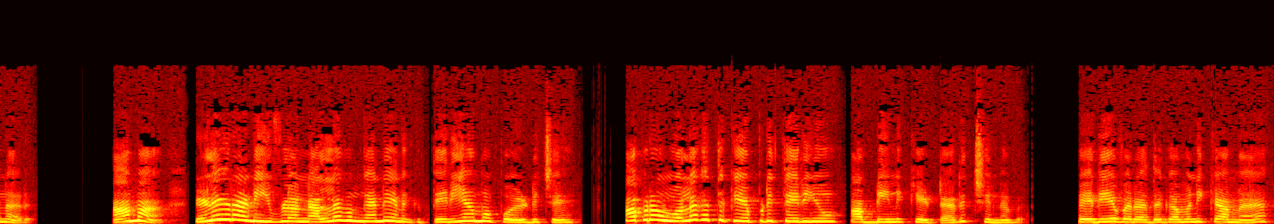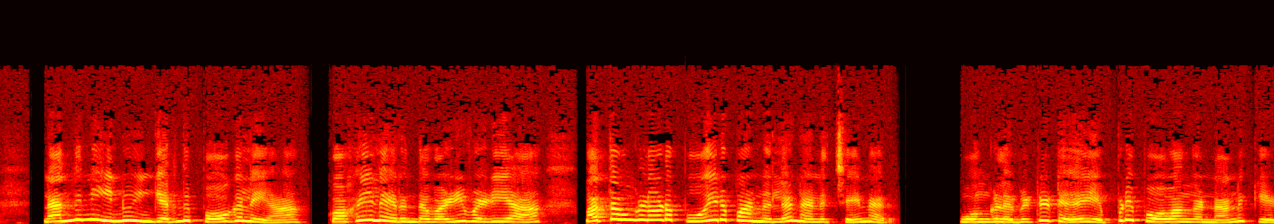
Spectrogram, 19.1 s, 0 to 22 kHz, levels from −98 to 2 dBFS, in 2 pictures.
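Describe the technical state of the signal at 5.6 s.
At 5.6 s the speech carries grainy distortion that tracks its level, present throughout the clip, likely low bit depth without dither. Rounding to few steps, consistent with 8 bits, leaves error roughly 40 dB down; waveforms look stair-stepped, quiet parts sputter, and spectrograms show signal-dependent broadband hash.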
